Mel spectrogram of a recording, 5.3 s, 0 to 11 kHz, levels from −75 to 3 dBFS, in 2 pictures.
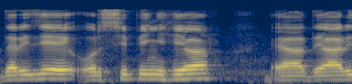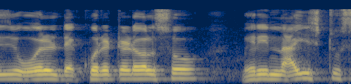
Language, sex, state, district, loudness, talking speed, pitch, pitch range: English, male, Odisha, Malkangiri, -15 LUFS, 170 wpm, 140 Hz, 130-150 Hz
